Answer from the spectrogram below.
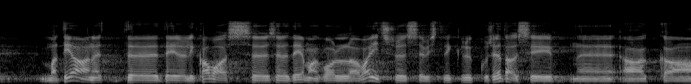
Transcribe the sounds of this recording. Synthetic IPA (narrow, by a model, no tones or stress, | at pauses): mɑt̪e̞ɑne̞t̪ːt̪e̞jlo̞lʲikɑvɑsse̞lːet̪e̞ːmɑɡ̥ɑo̞lːɑvɑlʲit̪susesːevist̪lykːuse̞d̪̥ɑsi | ɑɡ̥ɑ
